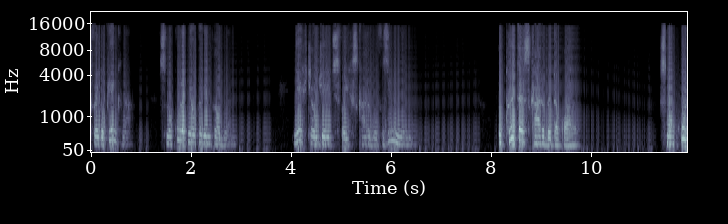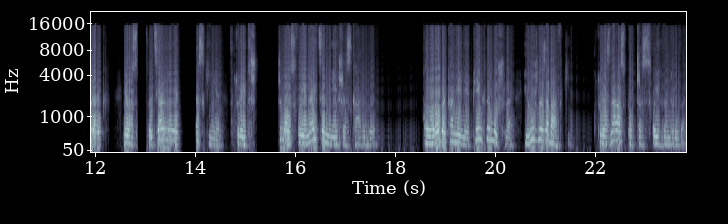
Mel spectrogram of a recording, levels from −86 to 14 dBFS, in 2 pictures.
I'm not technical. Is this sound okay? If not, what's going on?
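No. Several problems can be heard.

Throughout the clip there is buffer tearing. A steady robotic buzz at about 172 Hz rides on the sound, which fits a 256-sample buffer. A small slice of each buffer repeats old audio.

From 11.57 to 13.62 s there are repeated stalls (stutter). The sound catches 21 times, the longest for 185 ms, and drags without losing anything.

There are two call audio freezes, at 13.64 to 14.04 s and at 15.18 to 15.69 s. The sound stops briefly, then resumes where it left off. Late network packets are the likely cause.

From 16.97 to 18.82 s there is a jitter buffer slow-down. The sound plays at 95% speed, drawn out, but at the same pitch.

From 20.54 to 23.61 s there is a jitter buffer speed-up. The sound runs at 104% speed, with the pitch unchanged.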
